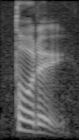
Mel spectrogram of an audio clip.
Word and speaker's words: toru: Toru.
